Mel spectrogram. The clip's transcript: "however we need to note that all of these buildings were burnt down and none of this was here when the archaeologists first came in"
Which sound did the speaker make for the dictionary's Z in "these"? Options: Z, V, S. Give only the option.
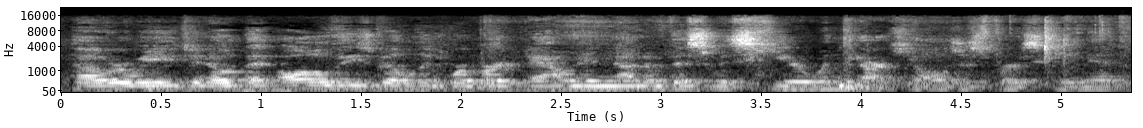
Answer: Z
